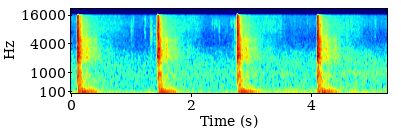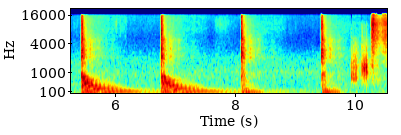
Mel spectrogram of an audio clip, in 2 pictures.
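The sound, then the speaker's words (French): About eight heavy thuds strike at a steady pace, each one booming and ringing out in a long echo in an empty factory hall where no machines are running. No voices are heard. “C'est laid, l'écho. On ne devrait pas entendre ça, on devrait entendre des machines, boum, boum, boum.”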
